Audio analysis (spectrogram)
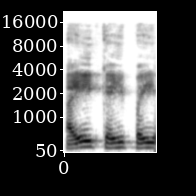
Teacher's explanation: ஐ கை பை ஆகிய ஐகார எழுத்துக்கள் தனித்து வரும் இடங்களில் தனக்கு உரிய இரண்டு மாத்திரை அளவிலும் முழுமையாக ஒலிக்கும்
